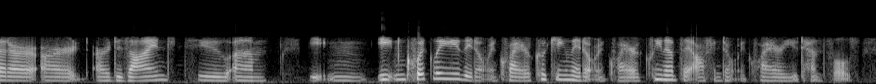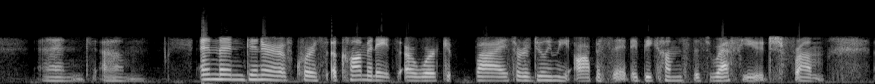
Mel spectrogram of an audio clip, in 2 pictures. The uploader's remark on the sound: Via phone.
